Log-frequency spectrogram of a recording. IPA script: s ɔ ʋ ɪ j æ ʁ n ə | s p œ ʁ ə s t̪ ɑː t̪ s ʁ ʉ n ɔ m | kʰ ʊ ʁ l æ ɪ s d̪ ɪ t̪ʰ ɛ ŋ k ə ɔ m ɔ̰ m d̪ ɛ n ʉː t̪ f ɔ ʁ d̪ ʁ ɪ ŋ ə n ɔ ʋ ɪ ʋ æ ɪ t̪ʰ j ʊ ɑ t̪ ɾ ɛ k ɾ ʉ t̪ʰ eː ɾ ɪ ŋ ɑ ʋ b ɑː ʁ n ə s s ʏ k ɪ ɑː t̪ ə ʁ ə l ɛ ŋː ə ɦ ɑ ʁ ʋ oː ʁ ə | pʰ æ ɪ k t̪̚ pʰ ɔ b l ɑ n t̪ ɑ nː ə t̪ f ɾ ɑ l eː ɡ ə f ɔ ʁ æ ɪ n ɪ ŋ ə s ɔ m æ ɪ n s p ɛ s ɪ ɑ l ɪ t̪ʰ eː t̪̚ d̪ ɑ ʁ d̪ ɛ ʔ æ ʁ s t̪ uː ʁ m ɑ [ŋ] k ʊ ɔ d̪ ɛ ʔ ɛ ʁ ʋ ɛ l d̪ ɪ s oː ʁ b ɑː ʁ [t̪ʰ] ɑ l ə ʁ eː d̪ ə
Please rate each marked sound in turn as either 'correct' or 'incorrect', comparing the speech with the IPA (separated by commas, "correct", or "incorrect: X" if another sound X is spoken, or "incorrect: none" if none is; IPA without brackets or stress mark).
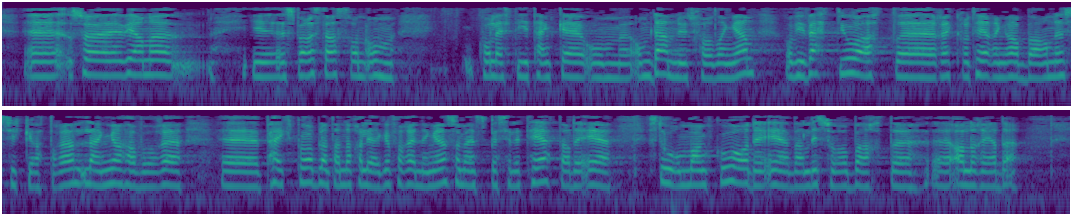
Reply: correct, incorrect: t̪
